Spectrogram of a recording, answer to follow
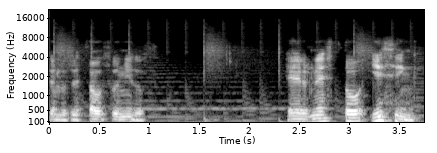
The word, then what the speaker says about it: Ising: los Estados Unidos Ernesto ising que lo pronuncian iing pero pues este señor era de Suecia no no no es así su apellido no la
